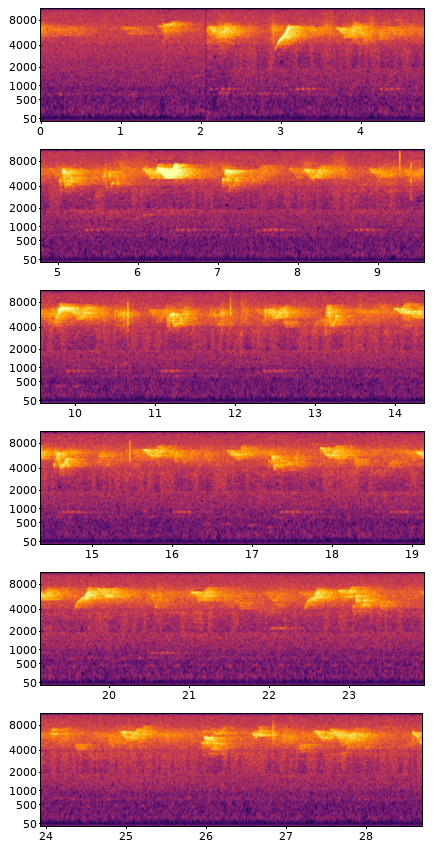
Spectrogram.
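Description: Forest birds chirping: a steady stream of short, sharp, high chirps, about two a second. Under them a soft, lower note repeats evenly and stops about two-thirds of the way through.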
